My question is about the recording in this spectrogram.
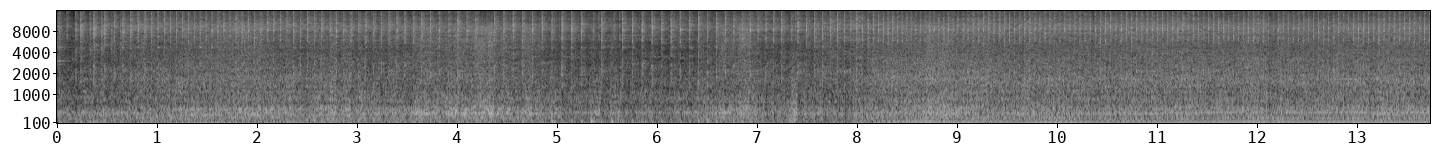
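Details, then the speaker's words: Flea-market lawn mower with Briggs & Stratton 5 HP engine, primed three times, half throttle: fast steady chatter holding even with no stumbles, running great despite rusty junk frame. Normal engine running. "That is the nicest running engine on the crappiest, ugliest frame I have had through my hands here."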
